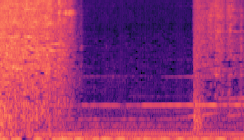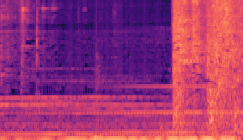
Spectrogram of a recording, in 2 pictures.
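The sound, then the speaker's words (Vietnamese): A loud crash of something shattering, like breaking glass, comes in several harsh bursts, with ringing clinks lingering between them. “Bác Tuấn đi xuống dưới vườn độ vài phút, bỗng nhiên có tiếng đổ vỡ chát chúa vang lên.”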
